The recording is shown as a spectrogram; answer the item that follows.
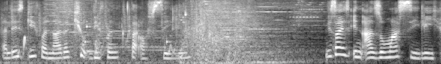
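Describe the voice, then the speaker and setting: A woman's voice: fairly high pitch, moderate pace, music in the background. A Malaysian woman with a Malaysian accent, chatting casually in short clipped phrases while she plays a game on a livestream.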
